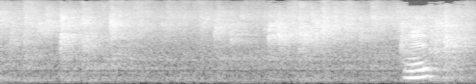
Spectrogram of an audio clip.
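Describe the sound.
Running water for washing flows as a faint, steady hiss throughout, with a brief voiced sound near the end.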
